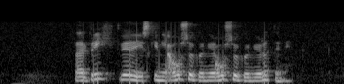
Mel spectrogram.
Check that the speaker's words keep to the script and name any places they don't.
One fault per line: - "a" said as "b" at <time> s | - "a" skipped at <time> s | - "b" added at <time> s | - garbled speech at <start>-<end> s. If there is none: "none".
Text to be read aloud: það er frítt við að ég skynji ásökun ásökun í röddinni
none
